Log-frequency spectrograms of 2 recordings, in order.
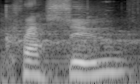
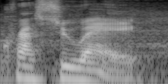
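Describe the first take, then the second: First: The name ends without an added final vowel. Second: The name ends with an added final 'ah' vowel. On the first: The speaker calls it right. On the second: The speaker calls it wrong.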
